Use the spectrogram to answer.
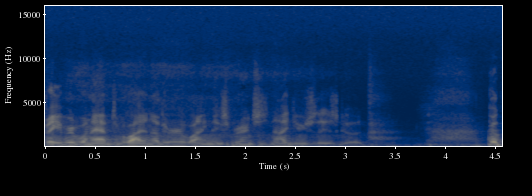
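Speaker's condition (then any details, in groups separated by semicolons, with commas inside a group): Laryngectomy; says used to serve God with voice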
